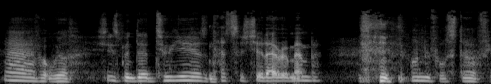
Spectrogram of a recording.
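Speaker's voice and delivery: high voice left over from hard laughing; laughing reminiscence. Acted. Widower recalling his wife dead two years, still laughing.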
